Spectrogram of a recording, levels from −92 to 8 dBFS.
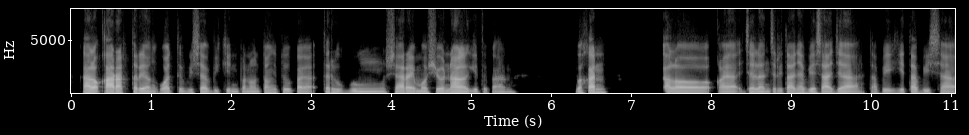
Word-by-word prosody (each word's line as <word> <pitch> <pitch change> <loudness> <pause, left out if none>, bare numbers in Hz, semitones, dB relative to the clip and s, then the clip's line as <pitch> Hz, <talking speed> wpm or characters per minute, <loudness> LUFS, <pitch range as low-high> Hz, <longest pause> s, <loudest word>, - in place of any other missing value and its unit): kalau 135 0 +7
karakter 130 +1 +6
yang 115 -1 0
kuat 125 +1 0
itu, - - -6
bisa 115 -2 -2
bikin 105 0 -7
penonton 110 +4 -4
itu 135 - -7
kayak 110 -2 -1
terhubung 105 -1 -4
secara 105 +1 +2
emosional, 115 +2 +2 0.2
gitu 100 - -7
kan. 85 -1 -4 0.9
Bahkan 125 +2 +4 0.8
kalau 115 +1 +4 0.4
kayak 105 +1 +1
jalan 105 -1 +1
ceritanya 110 +2 -1
biasa 100 -3 -1
aja, 110 +5 -1 0.3
tapi 115 +6 -7 0.2
kita 130 +1 -2
bisa, 105 -1 -6
110 Hz, 135 wpm, -24 LUFS, 105-120 Hz, 0.9 s, kalau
